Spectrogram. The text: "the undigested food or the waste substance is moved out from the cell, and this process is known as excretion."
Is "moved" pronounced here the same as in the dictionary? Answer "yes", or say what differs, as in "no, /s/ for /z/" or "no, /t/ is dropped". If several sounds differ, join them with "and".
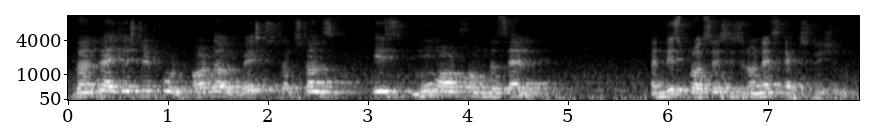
no, /d/ is dropped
